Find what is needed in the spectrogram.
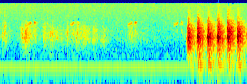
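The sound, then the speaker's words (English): A rapid, loud series of about seven knocks on the wooden door of a small adobe hut, evenly spaced, after a few quiet seconds of faint background noise. “There he knocked, and then disappeared inside.”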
